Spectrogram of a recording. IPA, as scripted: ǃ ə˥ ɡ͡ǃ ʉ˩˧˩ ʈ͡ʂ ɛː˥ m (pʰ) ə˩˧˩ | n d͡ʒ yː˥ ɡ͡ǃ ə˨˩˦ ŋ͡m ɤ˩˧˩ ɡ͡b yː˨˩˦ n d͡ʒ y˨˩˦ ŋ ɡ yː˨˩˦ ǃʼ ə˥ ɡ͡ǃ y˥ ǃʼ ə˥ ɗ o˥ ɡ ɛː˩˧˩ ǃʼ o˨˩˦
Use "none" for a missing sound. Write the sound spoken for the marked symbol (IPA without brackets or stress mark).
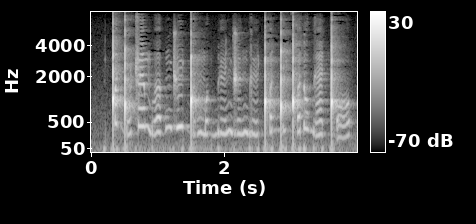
b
